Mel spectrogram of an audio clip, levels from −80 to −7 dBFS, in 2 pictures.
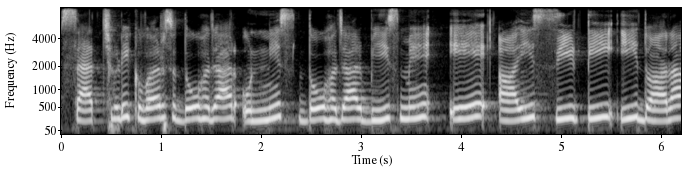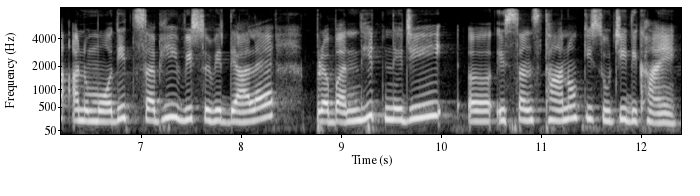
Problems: constant background noise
